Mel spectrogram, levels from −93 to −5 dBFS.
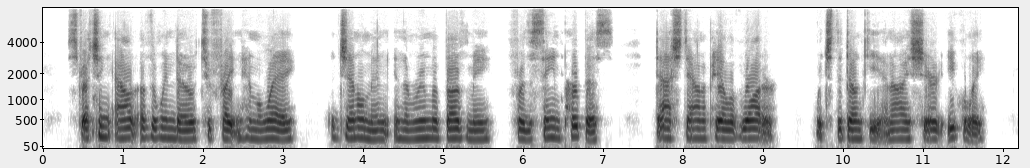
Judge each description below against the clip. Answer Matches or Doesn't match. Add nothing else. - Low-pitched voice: Doesn't match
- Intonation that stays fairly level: Matches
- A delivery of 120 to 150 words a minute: Doesn't match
